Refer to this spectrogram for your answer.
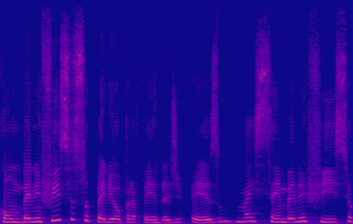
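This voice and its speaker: A woman speaks at a moderate pace in a fairly high pitch, with ordinary pitch variation and an ordinary speaking voice. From Goiás, Brazil (Anápolis). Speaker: endocrinologist. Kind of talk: interview.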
